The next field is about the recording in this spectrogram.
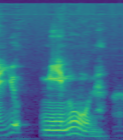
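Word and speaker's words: يُؤْمِنُونَ: Yang perlu diperhatikan adalah yang pertama, alladzina yu'minuna. Yu'minuna. Bukan alladzinanya, tapi yu'minuna. Nah, itu tadi Ana sedikit mendengar ada yang yu'minuna. Nah, itu nanti sangat berkaitan dengan artinya ya. Ya. Yu'minuna ya, orang-orang yang beriman. Yu'minuna. Jadi kalau misalkan memang tulisannya hamzah, maka dibacanya harus hamzah.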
